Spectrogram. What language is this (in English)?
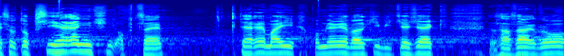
Czech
